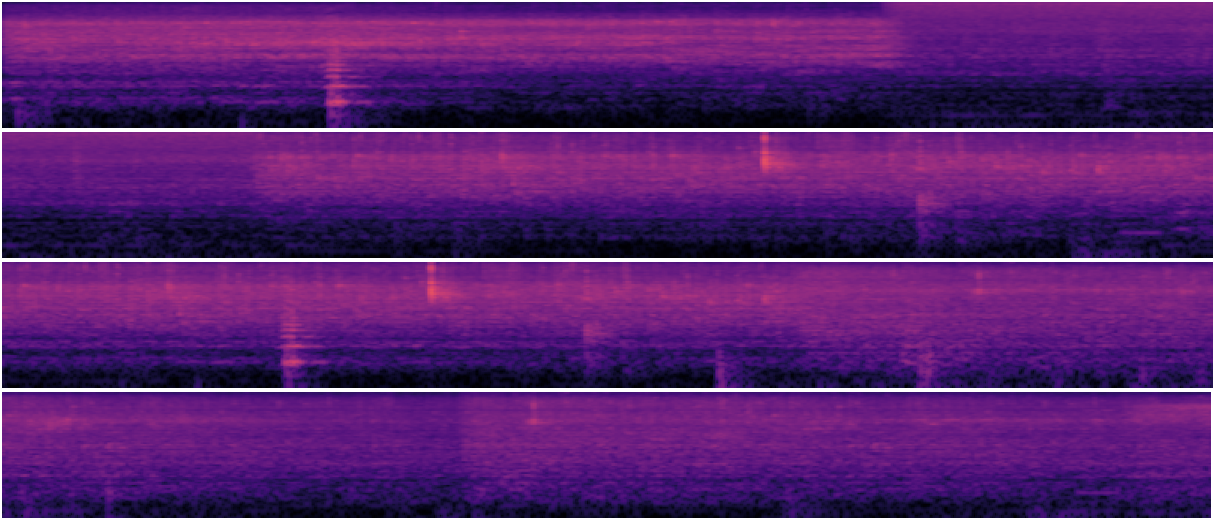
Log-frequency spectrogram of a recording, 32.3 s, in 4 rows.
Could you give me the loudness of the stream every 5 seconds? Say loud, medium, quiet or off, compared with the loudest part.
loud, medium, loud, loud, loud, loud, loud.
